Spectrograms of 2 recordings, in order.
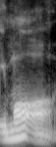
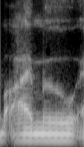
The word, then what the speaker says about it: Emo-o: It's actually emo-o is my last name because you pronounce every O, every syllable. But I say emo, but I a lot of get of imu and just because of the way it's spelled.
